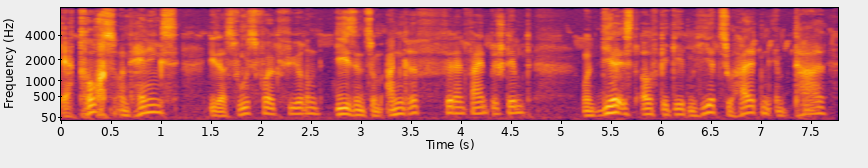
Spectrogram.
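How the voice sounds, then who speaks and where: An actor playing a sober, loyal Prussian officer with an earnest, precise manner in a radio drama. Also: male voice, fairly low pitch, expressive, normal speed, slight background noise. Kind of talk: German classical radio drama acting.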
